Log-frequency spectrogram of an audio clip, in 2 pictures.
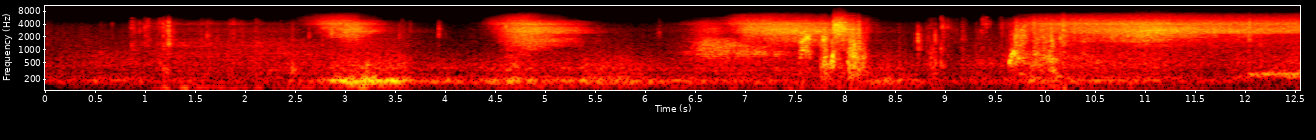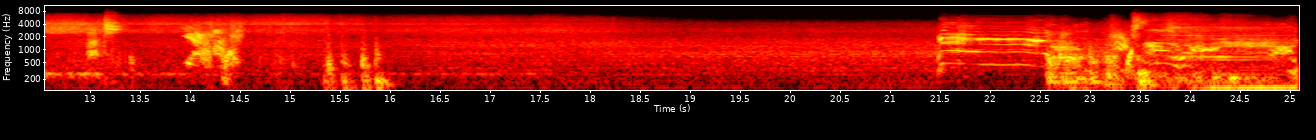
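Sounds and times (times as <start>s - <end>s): steady hiss: 0.0s - 25.0s
hissing whooshes: 2.2s - 8.6s, 9.6s - 21.5s
sharp crack: 6.1s - 12.1s.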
